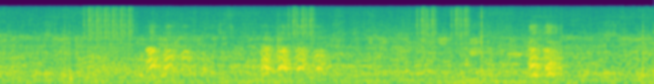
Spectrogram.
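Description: German Shepherd Dog and helper in a protection attack over spectator chatter, with three short loud bursts of voice, dog and human, about two, three and seven seconds in.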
